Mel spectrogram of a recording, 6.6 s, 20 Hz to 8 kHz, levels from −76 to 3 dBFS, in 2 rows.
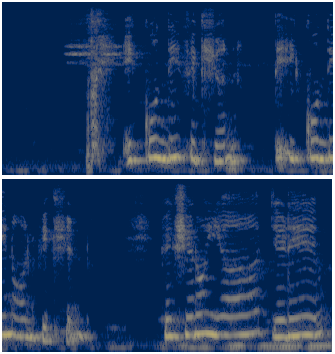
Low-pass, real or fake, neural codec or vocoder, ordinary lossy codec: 7.2 kHz; real; none; none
